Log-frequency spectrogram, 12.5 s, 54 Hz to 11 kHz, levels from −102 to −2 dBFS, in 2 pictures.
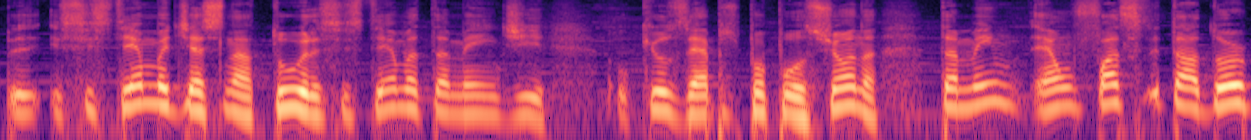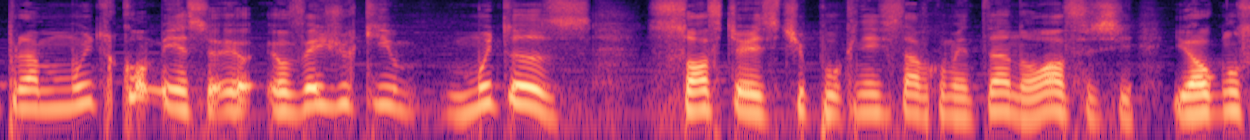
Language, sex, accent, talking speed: Portuguese, male, Brazilian, 160 wpm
